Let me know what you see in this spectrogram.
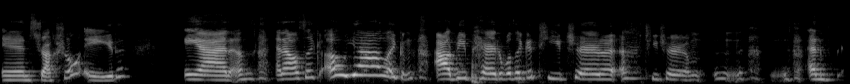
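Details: Adult woman who stutters, with repetitions in her speech; stuttering.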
